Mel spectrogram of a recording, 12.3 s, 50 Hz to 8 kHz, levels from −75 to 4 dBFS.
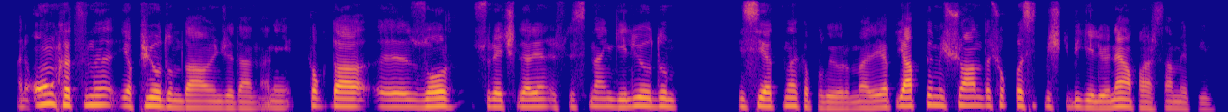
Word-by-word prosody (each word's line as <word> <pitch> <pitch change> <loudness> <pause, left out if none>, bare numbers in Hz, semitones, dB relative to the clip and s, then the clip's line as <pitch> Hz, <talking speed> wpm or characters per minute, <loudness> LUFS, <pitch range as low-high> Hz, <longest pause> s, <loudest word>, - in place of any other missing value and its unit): hani, - - -12
10 205 +3 +7
katını 185 0 +1
yapıyordum 155 -3 +1
daha 130 -1 0
önceden. 125 -2 -6
Hani, 125 0 -11
çok 160 -1 -3
daha, 155 -2 +5
eee, 145 0 +1
zor 150 +3 +4 0.2
süreçlerin 150 0 -1
üstesinden 145 +2 -9
geliyordum, 150 0 0 0.6
hissiyatına 155 +2 +1
kapılıyorum. 120 -3 -7
Böyle 125 0 -3
yap 135 0 -1
yaptığım 170 +2 +3
iş 160 - -5
şu 185 - -1
anda 175 -1 0
çok 170 +1 -10
basitmiş 160 -3 -3
gibi 145 0 -8
geliyor, 125 -1 -1
ne 150 - +1
yaparsam 125 -3 -2
yapayım. 110 -3 -15
145 Hz, 140 wpm, -20 LUFS, 130-165 Hz, 0.6 s, 10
